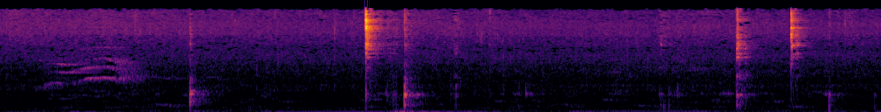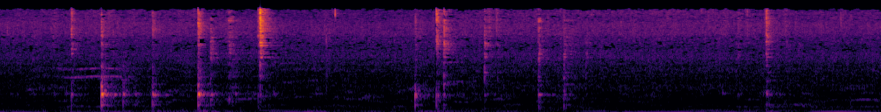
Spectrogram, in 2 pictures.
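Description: Puffed rice being stirred into fried onion and tomato in a non-stick frying pan: a light sizzle, with a dozen or so scattered sharp taps and scrapes of a spoon against the pan.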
